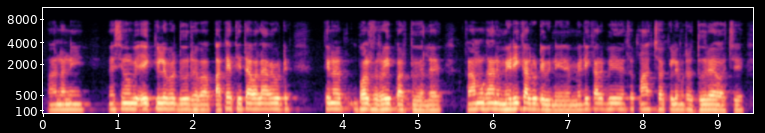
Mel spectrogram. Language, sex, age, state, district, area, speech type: Odia, male, 18-30, Odisha, Kalahandi, rural, spontaneous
